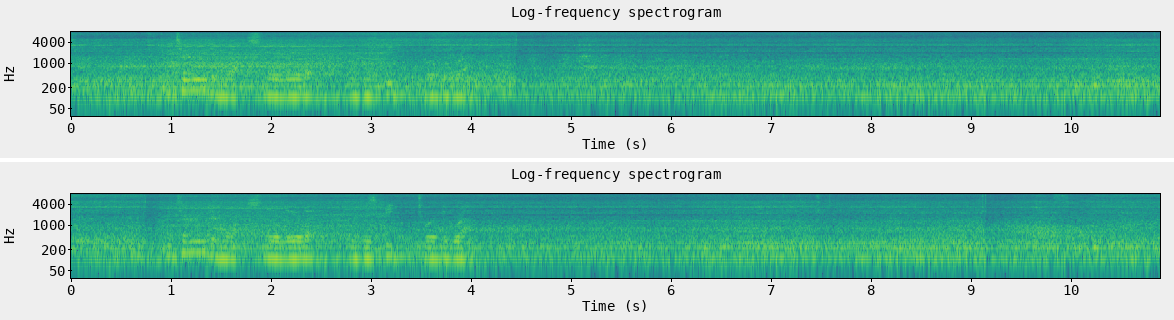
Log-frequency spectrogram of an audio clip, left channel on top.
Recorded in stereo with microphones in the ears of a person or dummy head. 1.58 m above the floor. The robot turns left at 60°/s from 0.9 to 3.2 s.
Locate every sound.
0.9 s a man speaking: 50° left, 1.6 m; by 4.2 s 85° right, 1.6 m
